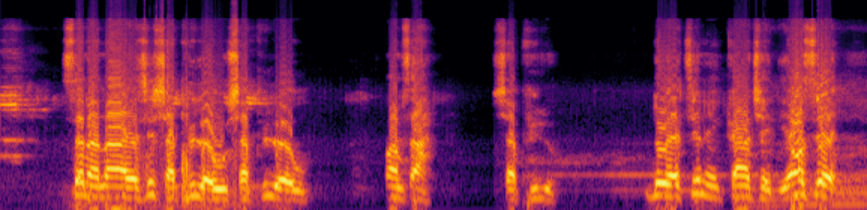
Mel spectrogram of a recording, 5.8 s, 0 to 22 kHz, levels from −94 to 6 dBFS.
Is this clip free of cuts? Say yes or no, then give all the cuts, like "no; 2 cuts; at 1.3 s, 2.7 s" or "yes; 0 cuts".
yes; 0 cuts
